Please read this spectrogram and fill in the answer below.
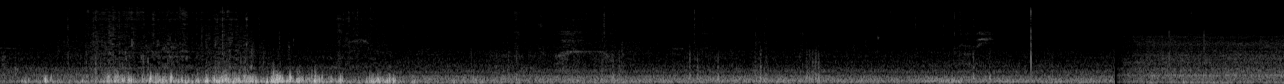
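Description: Car cabin noise from inside a moving car: a low rumble of engine and tyres, heavier and more uneven for the first few seconds, then steady.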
